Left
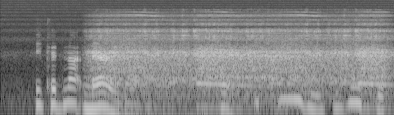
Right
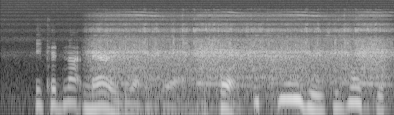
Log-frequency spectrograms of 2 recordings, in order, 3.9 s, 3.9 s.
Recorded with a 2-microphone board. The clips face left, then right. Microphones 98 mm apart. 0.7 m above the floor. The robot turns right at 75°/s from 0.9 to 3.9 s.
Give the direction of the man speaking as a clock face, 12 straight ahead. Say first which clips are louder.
Even; 6 o'clock.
